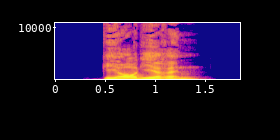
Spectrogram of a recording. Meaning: Georgian (woman from the country of Georgia)
- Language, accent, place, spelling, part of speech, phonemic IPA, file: German, Germany, Berlin, Georgierin, noun, /ɡeˈɔʁɡiɐʁɪn/, De-Georgierin.ogg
